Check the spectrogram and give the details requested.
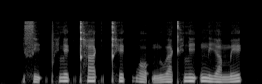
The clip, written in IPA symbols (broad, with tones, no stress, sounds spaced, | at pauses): s i˨˩ ʔ pʰ l e˥˩ k̚ tʰ a˥˩ k̚ tʰ e˥˩ k̚ w ɔ˨˩ ʔ n u˧ a̯ kʰ l i˥˩ ʔ n i˧ a̯ m e˥˩ k̚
